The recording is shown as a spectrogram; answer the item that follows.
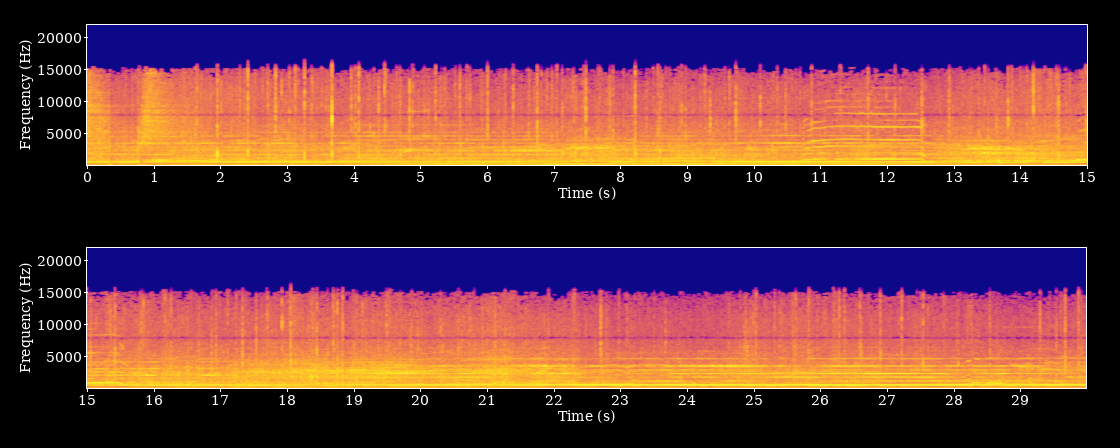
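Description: Live rock band in an arena ending a song: the last heavy drum hits in the first seconds give way to long held, droning amplified notes, while the crowd cheers and whistles over them.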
